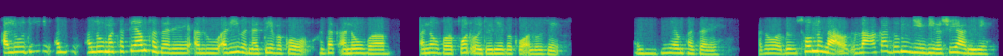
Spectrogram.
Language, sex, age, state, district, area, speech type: Manipuri, female, 30-45, Manipur, Kangpokpi, urban, conversation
